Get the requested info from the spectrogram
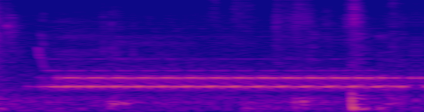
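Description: A click, then a steady electronic beep tone of two pitches sounding together for about two seconds before it cuts off.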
